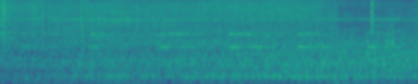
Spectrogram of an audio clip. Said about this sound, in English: There's a GO train. You want to hear it? You like hearing the trains, don't you?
